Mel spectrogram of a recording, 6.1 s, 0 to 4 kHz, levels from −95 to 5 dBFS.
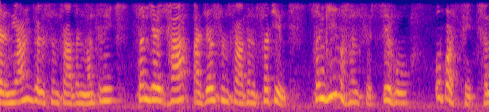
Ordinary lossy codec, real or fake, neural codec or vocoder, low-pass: none; fake; codec, 44.1 kHz, 7.8 kbps, Pupu-Codec; 3.6 kHz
